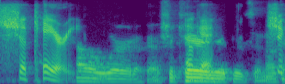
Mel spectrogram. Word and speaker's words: Sha'Carri: And just to let y'all know, Sha'Carri Richardson is from, excuse me, it's Sha'Carri. She did correct people back then. Her name is pronounced Sha'Carri.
